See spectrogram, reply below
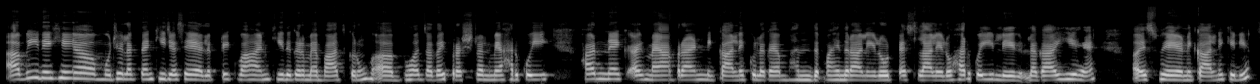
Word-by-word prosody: अभी 290 +7 0
देखिए 290 -1 +2 0.2
मुझे 230 +3 0
लगता 240 -1 -2
है 240 - 0
कि 250 0 -1
जैसे 230 0 +2
इलेक्ट्रिक 215 +4 -3
वाहन 220 +1 -1
की 235 - 0
अगर 220 -1 +2
मैं 210 -1 -1
बात 200 0 -2
करूँ 210 +5 -1
अ, 205 0 +1
बहुत 220 +3 -2
ज़्यादा 215 0 -1
ही 230 - +4
प्रचलन 210 +1 -1
में 215 0 +1
हर 230 - 0
कोई 225 +1 +3 0.4
हर 245 +1 +1
नये 250 -1 +1
एक 240 - -7 0.2
नया 210 -1 +1
ब्रांड 215 +1 0
निकालने 205 -1 -2
को 215 +1 -1
लगा 205 0 +1
है 205 - 0
भंद 205 0 0
महिंद्रा 210 0 +2
ले 200 0 -3
लो 205 +1 +5
टेस्ला 205 0 -1
ले 200 0 +1
लो 200 - +2
हर 220 +1 +2
कोई 225 +1 +2
ले 205 -2 +2
लगा 200 0 +1
ही 235 +3 +2
है। 200 - 0 0.4
अ, - - +2
इसमें 215 -1 +3
निकालने 200 +1 -1
के 225 -1 +1
लिए 225 +5 0
215 Hz, 235 wpm, -21 LUFS, 205-230 Hz, 0.4 s, लो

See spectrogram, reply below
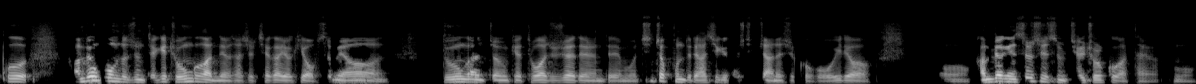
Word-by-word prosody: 그 135 -1 +3 0.5
간병보험도 155 -3 +5
좀 110 0 -1
되게 120 +6 -1
좋은 125 +4 +2
것 135 - 0
같네요. 90 -7 +3
사실 90 -1 -9
제가 100 -2 -1
여기 90 -1 -2
없으면 95 -7 -1 0.6
누군가는 115 -1 +3
좀 100 - -1
이렇게 95 0 -3
도와 100 +1 +2
주셔야 95 +2 0
되는데 85 -2 -4
뭐 80 -1 -8
친척분들이 120 -10 -1
하시기가 100 +2 -3 0.2
쉽지 - - -7
않으실 90 0 -2
거고 80 0 -9
오히려 90 -3 -2 0.7
뭐 75 -2 -12
간병인 125 +4 +6
쓸 155 +7 -1
수 145 - -3
있으면 125 - -2
제일 105 0 -2
좋을 100 0 0
것 - - -4
같아요. 70 -2 -9
뭐 70 -2 -15
100 Hz, 390 characters per minute, -25 LUFS, 85-120 Hz, 0.7 s, 간병인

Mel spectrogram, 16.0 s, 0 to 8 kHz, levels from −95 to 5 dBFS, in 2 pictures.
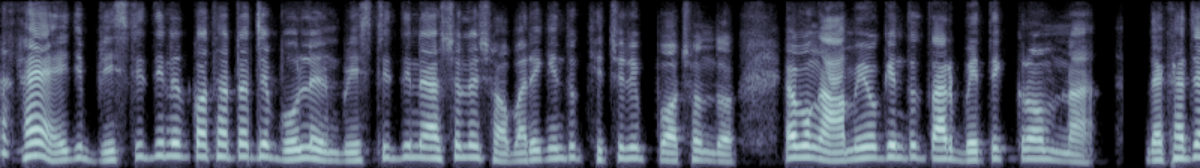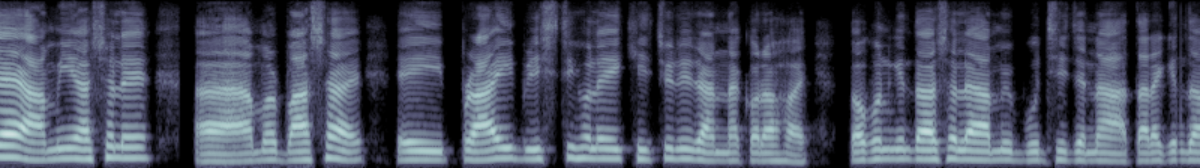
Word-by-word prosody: হ্যাঁ, 225 0 +7
এই - - 0
যে 195 - -3
বৃষ্টির 160 +7 -4
দিনের 230 -2 +1
কথাটা 215 0 +2
যে 215 - +4
বললেন, 170 -1 +3
বৃষ্টির 150 +6 -5
দিনে 200 -1 -1
আসলে 205 +4 -2
সবারই 145 +3 -1
কিন্তু 185 +2 -3
খিচুড়ি 185 +3 -3 0.2
পছন্দ, 145 +1 0 0.5
এবং 200 +1 +6 0.2
আমিও 180 +6 +2
কিন্তু 210 0 +2
তার 175 0 +7
ব্যতিক্রম 175 +2 0
না। 125 -2 +1 0.5
দেখা 185 +5 +3
যায় 205 -1 +9
আমি 170 +3 -3 0.2
আসলে 190 +2 -1 0.4
অ্যা 130 +1 +1 0.3
আমার 160 +2 -3
বাসায় 155 +1 +2 0.4
এই 155 0 +1 0.3
প্রায়ই 165 +4 +4
বৃষ্টি 170 +3 -5
হলে 180 -1 -1
এই 170 - -4
খিচুড়ি 175 +1 -5
রান্না 140 0 -2
করা 140 0 -1
হয়। 120 -2 -4 0.3
তখন 155 +3 -1
কিন্তু 170 0 -3
আসলে 165 0 0
আমি 155 +1 -5
বুঝি 150 +1 -7
যে 150 - -2
না 140 - 0 0.2
তারা 140 +1 -1
কিন্তু 150 0 -5
170 Hz, 170 wpm, -22 LUFS, 150-190 Hz, 0.5 s, যায়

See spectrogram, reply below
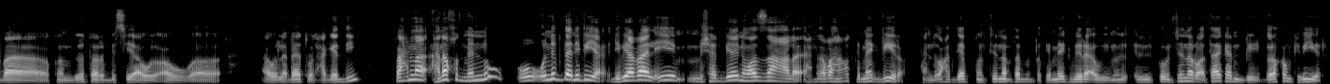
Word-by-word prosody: بقى 105 -2 +1
كمبيوتر 105 +1 -4
PC 100 - -6
أو 100 - 0
أو 100 -2 -4 0.7
أو 105 - -1
لابات 110 +3 -1
والحاجات 110 +1 -1
دي، 200 - -5 0.3
فإحنا 215 +7 +5
هناخد 220 -4 +5
منه 225 - -1
ونبدأ 205 +7 +3
نبيع، 220 -3 +3 0.2
نبيع 185 +8 +7
بقى 205 +1 +9
لإيه، 200 +2 +1 0.2
مش 135 +3 -3
هنبيع 160 +7 +2
نوزع 175 -1 +3
على 140 -5 +2
إحنا 120 +3 -7
طبعًا 140 +1 +1
هناخد 140 +4 -6
كمية 135 +2 -1
كبيرة، 125 - -1 0.2
يعني - - -11
ده - - -3
واحد - - -6
جايب 125 0 0
كونتينر 125 +3 -3
ده 125 - -1
بكمية 115 +1 -5
كبيرة 125 +2 +1
أوي، 105 -2 -3
ام 110 +3 -8
الكونتينر 120 +6 -3
وقتها 150 +2 +2
كان 140 -6 -2
ب 105 0 -7
برقم 140 +5 0
كبير، 125 -1 -4
130 Hz, 190 wpm, -24 LUFS, 115-175 Hz, 0.7 s, بقى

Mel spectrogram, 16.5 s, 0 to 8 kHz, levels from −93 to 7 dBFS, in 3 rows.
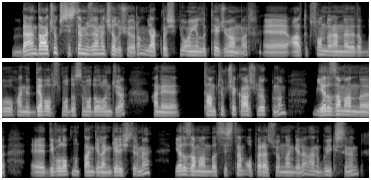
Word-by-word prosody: Ben 120 +10 +5
daha 175 0 +12
çok 210 +1 0
sistem 185 -2 +5
üzerine 165 +1 +1
çalışıyorum, 140 +5 -2
yaklaşık 125 +1 +1
10 135 -3 0
yıllık 125 -2 -2
tecrübem 120 -2 -1
var. - - -9
Eee, 110 - -5 0.3
artık 120 -1 +1
son 145 -2 -4
dönemlerde 120 -2 0
de 115 -1 -7
bu 125 0 -7
hani 115 -3 -6
DevOps 130 -3 +2
modası 130 0 -6
moda 125 0 -4
olunca 125 -1 -3 0.4
hani 110 -1 -1 0.4
tam 135 -1 +3
Türkçe 150 0 -4
karşılığı 140 0 +2
yok 145 - -2
bunun, 190 +3 -8 0.4
bir 130 -5 -7
yarı 140 +1 +5
zamanlı, 125 -6 0 0.4
eee, 110 -1 -2
development'dan 130 -2 -2
gelen 110 -1 -2
geliştirme, 130 - -2 0.4
yarı 145 +2 +1
zamanlı 125 -3 0
da 120 - -3
sistem 145 -1 -4
operasyondan 115 0 -4
gelen 105 - -5
hani 140 -5 -8
bu 135 - -6
ikisinin 135 +4 -6
125 Hz, 160 wpm, -22 LUFS, 115-140 Hz, 0.4 s, daha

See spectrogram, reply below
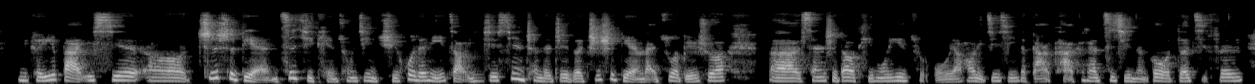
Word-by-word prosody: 你 180 -1 -4
可 175 - -2
以 190 +5 +3
把 225 - +3
一 185 - 0
些， 195 -1 +4 0.2
呃， 160 -2 0
知 285 0 +7
识 275 -7 +5
点 - - +1
自 290 - +2
己 275 - -1
填 135 -3 -6
充 150 +3 -5
进 160 0 -2
去， 150 +1 0
或 215 +9 -1
者 180 -2 +2
你 160 -2 -1
找 - - -1
一 145 +3 -7
些 175 - 0
现 240 +5 +1
成 170 -5 -3
的 140 - -2
这 155 +3 -2
个 140 -1 -1
知 205 - +3
识 225 +2 +5
点 155 - -1
来 - - -2
做， 170 -3 -2
比 130 - -2
如 140 - -3
说， 170 +1 0 0.4
呃， 150 -2 +3
30 170 +3 +1
道 160 +1 +2
题 150 -3 -7
目 155 0 -3
一 165 +1 0
组， 110 - -10
然 130 +2 -3
后 155 - -3
你 - - -1
进 160 - -2
行 155 -1 -3
一 - - -6
个 150 - -5
打 135 0 -2
卡， - - -2
看 185 - -8
看 155 -2 -1
自 175 - 0
己 155 -3 +3
能 135 - -6
够 160 -3 0
得 150 +1 -1
几 150 - -3
分， 165 +1 -3
160 Hz, 280 characters per minute, -23 LUFS, 150-180 Hz, 0.4 s, 知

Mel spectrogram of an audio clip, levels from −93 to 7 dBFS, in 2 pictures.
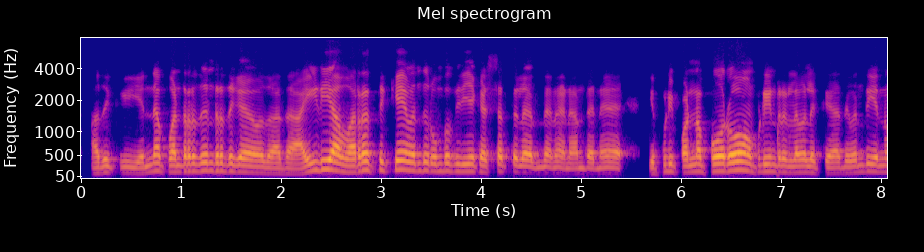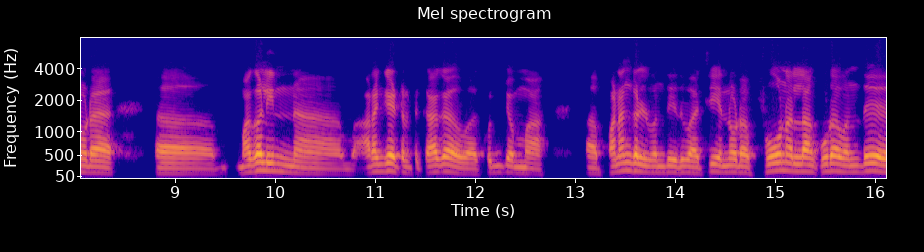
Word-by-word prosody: அதுக்கு 125 0 -6 0.2
என்ன 165 - -3
பண்றதுன்னுக்கு 160 +1 +1 0.4
அந்த 110 0 -5 0.2
ஐடியா 190 +1 +6
வர்றதுக்கே 180 +5 +3
வந்து 170 +1 0
ரொம்ப 160 +1 -2
பெரிய 155 0 -2
கஷ்டத்துல 475 0 -1
இருந்தேன். 115 - -6
அந்த 110 - -4
நே 115 - -4 0.5
எப்படி 155 +6 -7
பண்ண 145 +3 +1
போறோம்? 170 +4 +9
அப்படிங்கிற 145 -2 -4
லெவல். 130 -1 0 0.2
அது 125 - -8
வந்து 145 +4 -7
என்னோட 135 -2 -2 1.5
மகளின் 165 +1 +4 0.8
அரங்கேற்றத்துக்காகக் 160 - 0
கொஞ்சம் 130 - -6 0.9
பணங்கள் 160 +1 +1
வந்து 130 +1 -7
இதுவாச்சு. 135 +2 -4
என்னோட 135 -1 -1 0.2
ஃபோன் 170 +3 +2
எல்லாம் 155 -2 +1
கூட 165 +2 +3
வந்து 140 +4 -1
155 Hz, 120 wpm, -22 LUFS, 135-170 Hz, 1.5 s, போறோம்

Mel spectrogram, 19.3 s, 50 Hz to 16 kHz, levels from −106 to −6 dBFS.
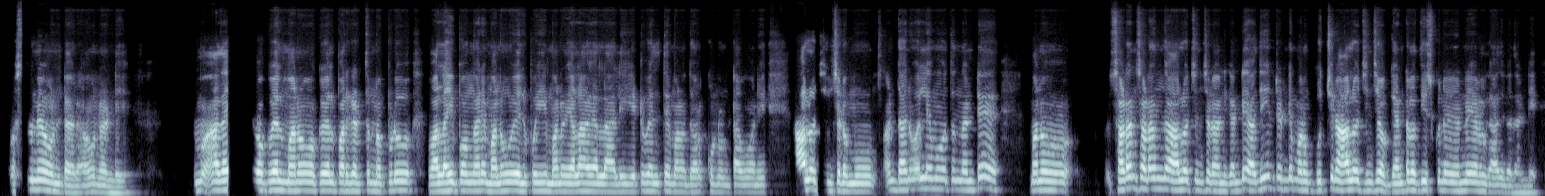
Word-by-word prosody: వస్తూనే 180 0 -2
ఉంటారు. 130 -4 -1
అవునండి. 125 -4 -4 0.9
హ్మ్. 160 - -1
అదయితే 170 +1 +4 0.3
ఒకవేళ 165 +1 +4
మనం, 160 +1 +4
ఒకవేళ 155 +1 +2
పరిగెడుతున్నప్పుడు, 155 0 -1 0.4
వాళ్ళయిపోంగానే 155 +1 +3
మనము 150 +2 +2
వెళ్ళిపోయి, 155 0 +1
మనం 145 0 0
ఎలా 150 +1 +2 0.2
ఎళ్ళాలి, 140 -1 0
ఎటు 145 +2 -8
వెళ్తే 145 +1 -3
మనం 140 -1 -4
దొరక్కుండా 135 +1 -7
ఉంటాము, 130 0 -5
అని 130 0 -7 0.5
ఆలోచించడము, 150 -4 +1 0.3
అండ్ 170 +1 -6
దానివల్లేమవుతుందంటే, 180 0 -2 0.6
మనం 170 +1 +3 0.9
సడెన్ 200 +4 +4
సడెన్‍గా 190 0 +2
ఆలోచించడానికి 160 -3 -2
అంటే, 155 +4 -5
అదేంటంటే 195 +1 -4
మనం 165 -1 +1
గూర్చొని 165 +1 +1
ఆలోచించి, 170 -2 0
ఒక 135 - -9
గంటలో 165 +3 +1
తీసుకునే 165 0 -3
నిర్ణయాలు 155 -1 -1
కాదు 130 0 -3
గదండీ. 120 -1 -10
155 Hz, 120 wpm, -23 LUFS, 145-170 Hz, 0.9 s, అదయితే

